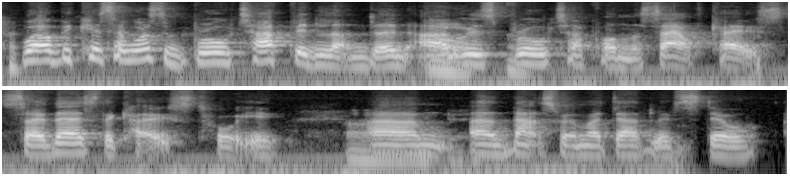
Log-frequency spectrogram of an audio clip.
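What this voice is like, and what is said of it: Mild southern English Sussex accent. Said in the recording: “it's not very posh ... it's a Sussex accent, which is kind of London light”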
